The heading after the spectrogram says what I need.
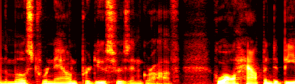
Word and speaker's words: Graves: Definitely say Grave and not Graves. And as a way to remember the pronunciation, just know that the name refers to the gravelly soils in the area.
